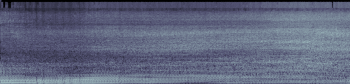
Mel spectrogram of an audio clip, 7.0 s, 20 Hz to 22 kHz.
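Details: Restored 1969 Datsun 2000 roadster, 2.0 liter engine, after a cold start: strong deep exhaust note pulls high, then eases back to a steady, even idle with no misses or knocks. Normal revving.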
